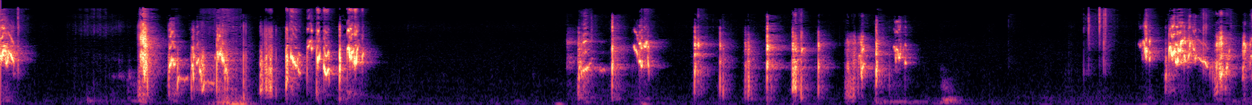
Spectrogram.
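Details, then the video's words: Pet budgerigars chattering, recorded with background noise: three bursts of rapid, scratchy warbled chirps and clicks, separated by pauses of a second or more. "budgie sounds"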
